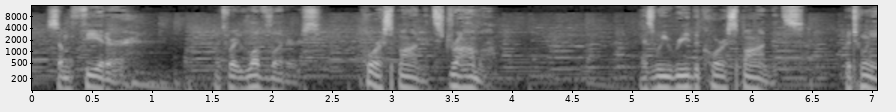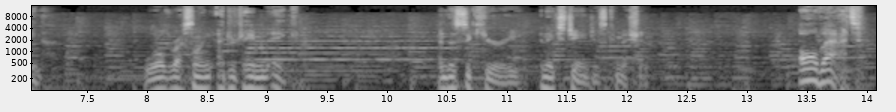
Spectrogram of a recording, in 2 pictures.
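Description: An American man hosting a podcast, reading through news in a deliberate, announcer-like way. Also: medium pitch. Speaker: podcast host.

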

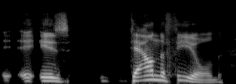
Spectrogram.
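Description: A man's voice: fairly high pitch, very animated, takes it slowly, fairly bright tone, no room sound, studio quality. The man you'd hear on a sports podcast recorded in a deadened room, making his case emphatically and repeating himself to drive points home. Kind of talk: conversational sports analysis.

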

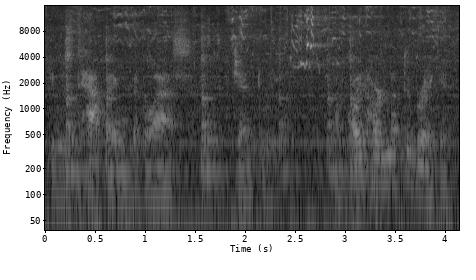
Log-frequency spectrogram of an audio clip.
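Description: A man's voice: sits low, moderate pace, loud music behind the voice, natural voice. An actor playing a grim, haunted lighthouse keeper, telling his story with dramatic suspense in an audio horror drama. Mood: hushed dread. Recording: echoey, noisy radio play sound.

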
